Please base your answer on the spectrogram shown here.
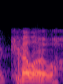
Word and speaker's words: Kellough: about right that's right it rhymes with hello yeah kello okay see i kind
